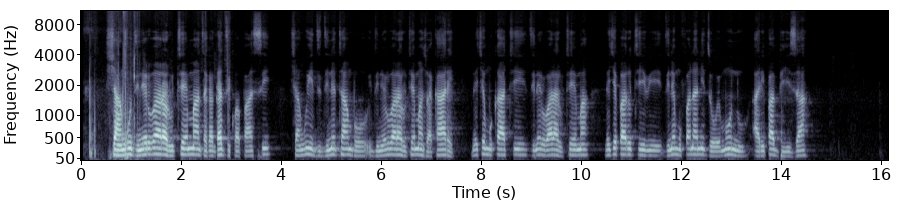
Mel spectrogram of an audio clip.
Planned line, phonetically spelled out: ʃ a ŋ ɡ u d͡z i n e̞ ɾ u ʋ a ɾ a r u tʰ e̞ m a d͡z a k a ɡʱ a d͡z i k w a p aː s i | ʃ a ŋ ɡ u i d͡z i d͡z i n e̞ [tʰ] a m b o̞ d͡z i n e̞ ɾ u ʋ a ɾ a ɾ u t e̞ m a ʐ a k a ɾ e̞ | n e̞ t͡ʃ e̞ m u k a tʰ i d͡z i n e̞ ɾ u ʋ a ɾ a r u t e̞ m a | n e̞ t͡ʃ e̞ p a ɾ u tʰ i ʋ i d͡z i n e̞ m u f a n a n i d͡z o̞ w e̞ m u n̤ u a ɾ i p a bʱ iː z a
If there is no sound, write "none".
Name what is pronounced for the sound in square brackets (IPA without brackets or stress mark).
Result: t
